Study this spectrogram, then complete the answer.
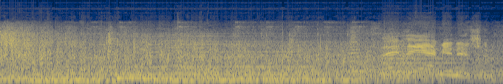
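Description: A tank gun fires in a radio drama sound effect, a loud, heavy booming barrage that rumbles on continuously under a voice.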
